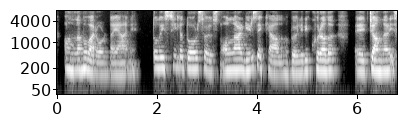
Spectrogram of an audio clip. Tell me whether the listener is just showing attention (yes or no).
yes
